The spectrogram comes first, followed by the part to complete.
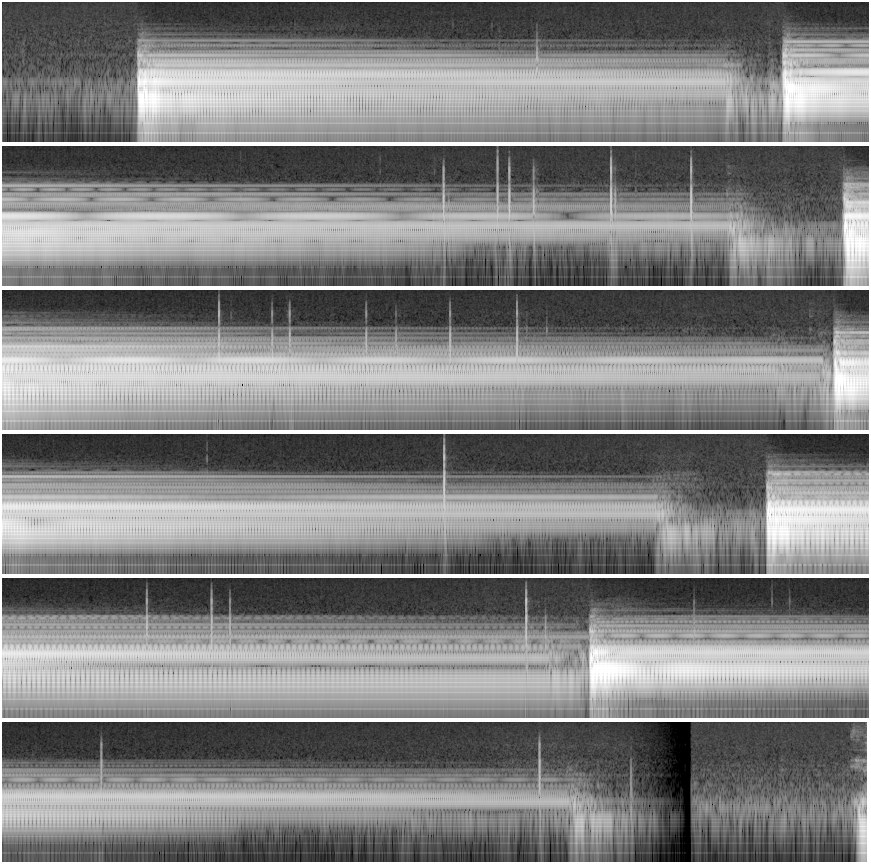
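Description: Acoustic piano playing a series of six tuning-test intervals, each struck and left to ring and die away for three to four seconds before the next. The notes beat against each other as the intervals are compared by ear for aural piano tuning.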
